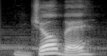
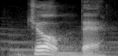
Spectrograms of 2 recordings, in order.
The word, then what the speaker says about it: Giobbe: And this particular word would not be pronounced Giobbe, but Giobbe.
